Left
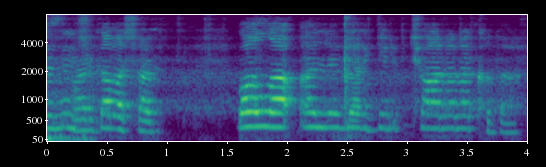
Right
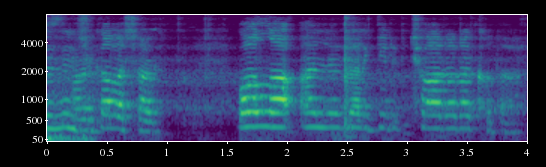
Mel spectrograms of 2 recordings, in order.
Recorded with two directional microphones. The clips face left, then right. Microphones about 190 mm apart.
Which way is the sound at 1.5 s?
40° left (ahead or behind).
